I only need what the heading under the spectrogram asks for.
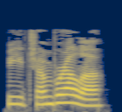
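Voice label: "beach umbrella", English, British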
